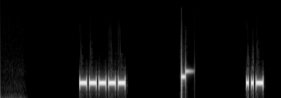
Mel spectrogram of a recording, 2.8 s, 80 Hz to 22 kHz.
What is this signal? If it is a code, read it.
Morse code, heard as a keyed tone, about 50 wpm, 700 Hz. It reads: 0 U
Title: Single Letter-Number - Rapid-Fire 50wpm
